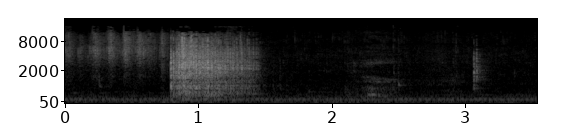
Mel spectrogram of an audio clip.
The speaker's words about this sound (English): So you're rolling what? 23 dice? Something like that? Yes, 23.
